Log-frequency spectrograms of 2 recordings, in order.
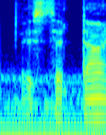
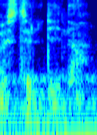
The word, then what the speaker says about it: Esteldin: C'est comme Esteldin. Estin et non Esteldine.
